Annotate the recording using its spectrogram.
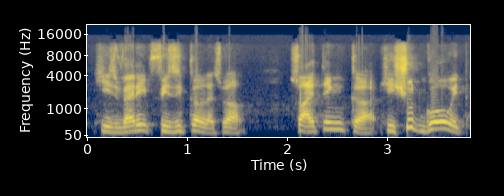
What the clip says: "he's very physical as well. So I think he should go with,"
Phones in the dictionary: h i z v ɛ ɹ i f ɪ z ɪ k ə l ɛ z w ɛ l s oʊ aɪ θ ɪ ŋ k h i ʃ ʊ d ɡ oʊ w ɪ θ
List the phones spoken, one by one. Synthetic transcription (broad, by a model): h i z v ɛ ɹ i f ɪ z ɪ k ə l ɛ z w ɛ l s oʊ aɪ t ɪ ŋ k h i ʃ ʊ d ɡ oʊ w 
